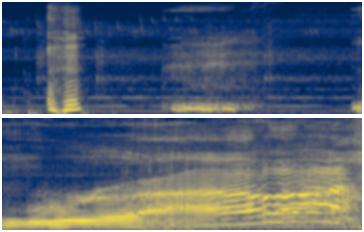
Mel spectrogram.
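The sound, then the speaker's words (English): A human voice imitates a roar. A short yelp and a low grunt come first, then a long, loud voiced roar lasting several seconds whose pitch gradually climbs. “Roar echoes throughout the woods.”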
